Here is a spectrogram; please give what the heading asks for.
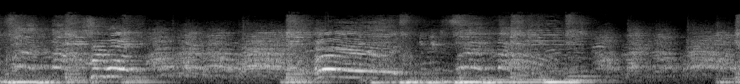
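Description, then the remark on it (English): A large crowd in Harlem, New York, cheers and yells celebrating the election of the first African-American US president, a dense, loud roar of many voices with whoops and shouts rising over it, while a steady low thumping beat of music played by a DJ pulses underneath. “And so, in Harlem, in New York, and across the United States, they celebrated the election of their first African-American president.”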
